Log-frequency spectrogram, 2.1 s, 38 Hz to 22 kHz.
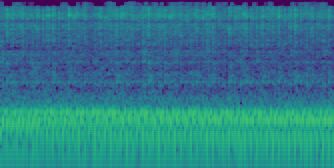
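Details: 1995 Plymouth Voyager minivan, 209,068 miles, after revival and brake line work: steady, even low idle hum with no knocks, misses or hunting; idling smoothly.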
